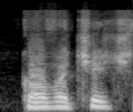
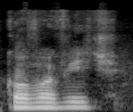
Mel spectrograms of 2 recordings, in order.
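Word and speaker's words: Kovačić: team no one deserves his name is kovachich not kovovich pronunciation for names but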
